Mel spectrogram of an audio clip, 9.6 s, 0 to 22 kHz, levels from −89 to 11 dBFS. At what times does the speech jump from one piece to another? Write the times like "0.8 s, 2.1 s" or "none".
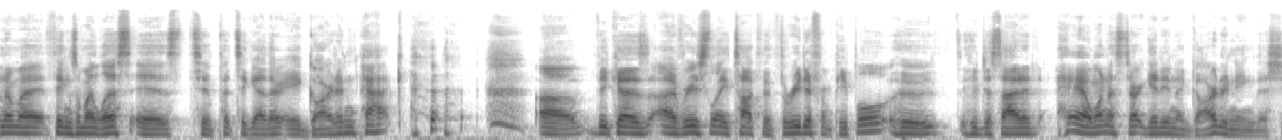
7.1 s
